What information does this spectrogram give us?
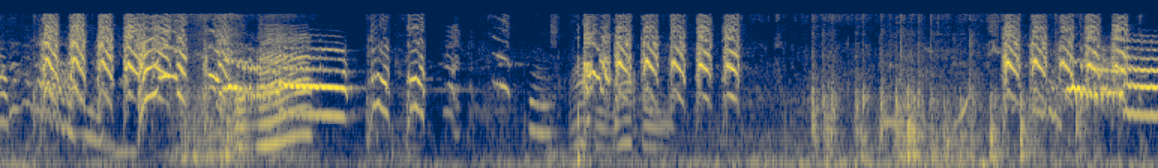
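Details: Green parrot vocalising: rapid bursts of sharp, squeaky notes with a few drawn-out, bending whistles, in three clusters separated by quieter pauses.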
